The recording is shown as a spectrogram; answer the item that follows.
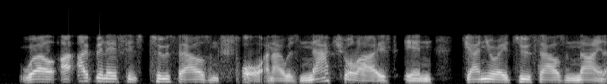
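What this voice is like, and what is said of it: British accent. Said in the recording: “this doesn't sound like a Brooklyn accent ... you're from the UK”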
